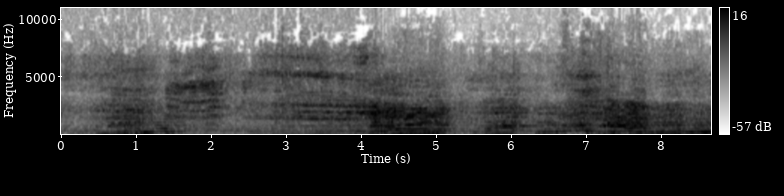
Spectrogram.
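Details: Cow moos in long, low, drawn-out calls that swell and fade.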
